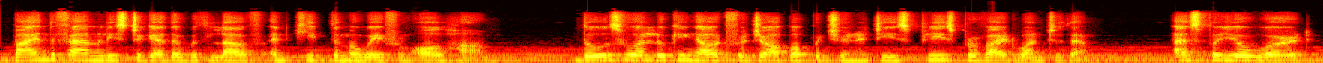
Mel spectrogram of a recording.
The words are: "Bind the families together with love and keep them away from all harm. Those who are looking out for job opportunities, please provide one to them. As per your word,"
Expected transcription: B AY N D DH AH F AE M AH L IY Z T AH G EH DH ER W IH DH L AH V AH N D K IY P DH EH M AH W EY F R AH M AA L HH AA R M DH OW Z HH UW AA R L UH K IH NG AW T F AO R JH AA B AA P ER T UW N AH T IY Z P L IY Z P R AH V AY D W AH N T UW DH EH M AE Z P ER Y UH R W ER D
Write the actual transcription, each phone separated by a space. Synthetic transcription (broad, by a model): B AY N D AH F AE M AH L IY Z T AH G EH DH ER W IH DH L AH V AH N D K IY P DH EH M AH W EY F R AH M AA L HH AA R M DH OW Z HH UW AA R L UH K IH NG AW T F AO R JH AA B AA P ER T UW N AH T IY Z P L IY Z P R AH V AY D W AH N T UW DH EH M AE Z F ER Y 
